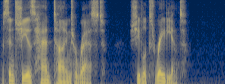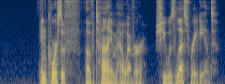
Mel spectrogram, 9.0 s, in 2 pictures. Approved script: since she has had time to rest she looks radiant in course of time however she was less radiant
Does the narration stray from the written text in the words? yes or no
yes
